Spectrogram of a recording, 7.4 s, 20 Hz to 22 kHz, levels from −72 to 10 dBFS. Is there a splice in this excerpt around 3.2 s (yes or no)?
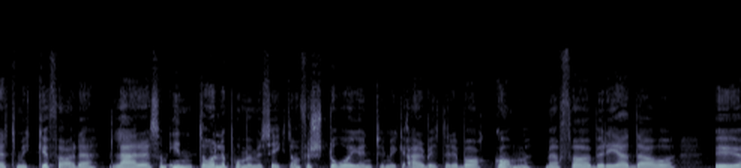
no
